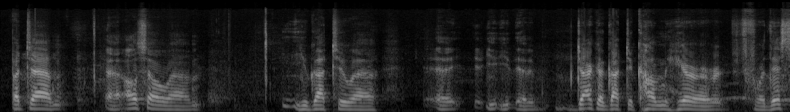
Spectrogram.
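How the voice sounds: Here a man talks at a fairly slow pace. His intonation stays fairly even. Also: slightly mellow tone.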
